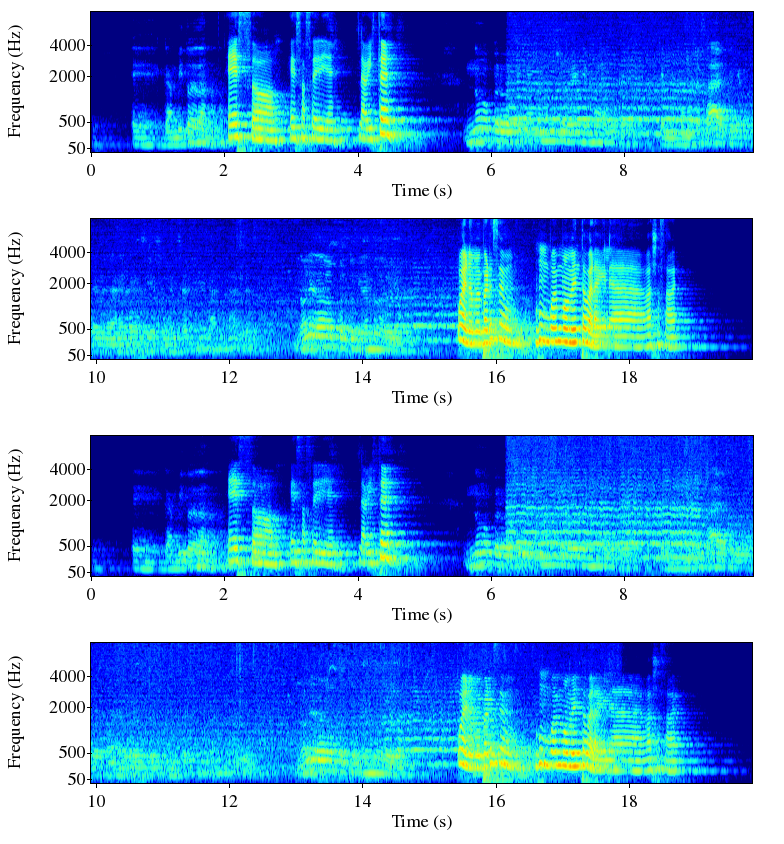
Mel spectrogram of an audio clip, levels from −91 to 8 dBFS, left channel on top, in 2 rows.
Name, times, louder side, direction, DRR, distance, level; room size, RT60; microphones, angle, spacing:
voice 1, 0.6-2.1 3.6-3.8 4.1-4.3 5.6-8.1 8.5-12.4 12.9-14.6 15.6-16.6, left 1 dB, 80° left, 1 dB, 1.3 m, -43 dB
voice 2, 2.1-3.7 4.0-4.5 15.4-18.7, left 3 dB, 45° left, 10 dB, 0.5 m, -27 dB
sound 1, 6.2-17.9, right 2 dB, 40° right, 0.7 m, -47 dB
10.0 x 4.2 x 5.2 m, 1.3 s
head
